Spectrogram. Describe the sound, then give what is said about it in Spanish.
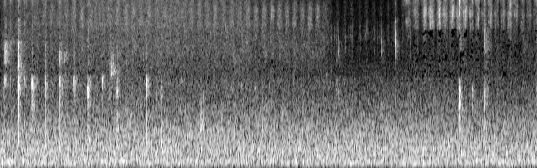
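Steady, dry friction of palms rubbed briskly together to warm them during a guided exercise, a continuous hissing swish with small scratchy ticks, holding an even loudness for several seconds with no voices. “Bien caliente las palmas, los dedos no importan, sino las palmas.”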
